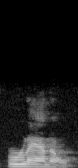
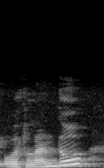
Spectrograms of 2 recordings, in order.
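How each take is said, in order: First: The d sound is dropped. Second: The d sound is clearly pronounced. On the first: "what you're going to hear is Orlando; this D is cut out" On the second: "So we say Orlando"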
